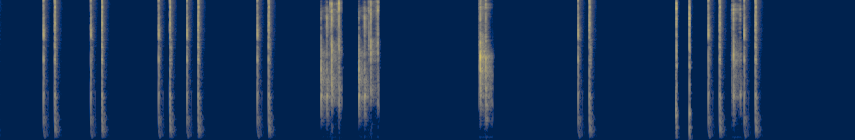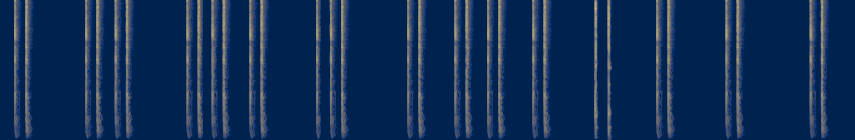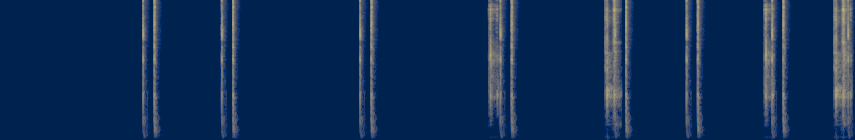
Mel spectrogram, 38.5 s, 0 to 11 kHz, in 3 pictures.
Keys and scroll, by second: 4.8 ctrl+c, 5.3 ctrl+f.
